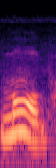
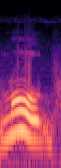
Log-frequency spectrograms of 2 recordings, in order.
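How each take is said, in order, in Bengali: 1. স্বরধ্বনিটি oo-এর মতো শোনায়। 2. স্বরধ্বনিটি oo-এর মতো শোনায়।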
